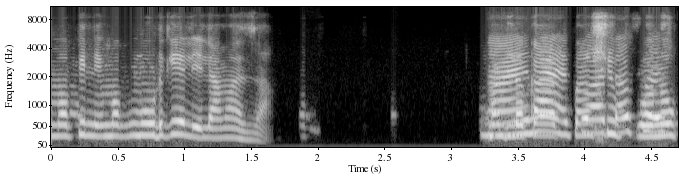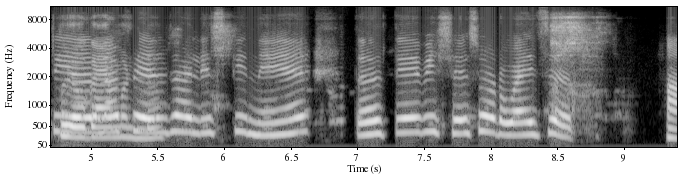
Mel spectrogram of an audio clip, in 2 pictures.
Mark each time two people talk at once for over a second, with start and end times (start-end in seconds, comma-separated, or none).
3.3-5.5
